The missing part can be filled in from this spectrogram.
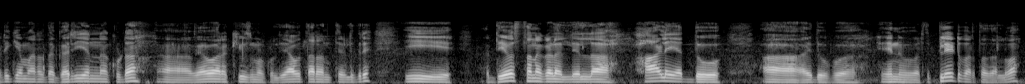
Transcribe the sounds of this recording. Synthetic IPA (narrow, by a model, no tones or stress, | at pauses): ɐɽikemaːɾad̪ɐɡɐɾijɐnːɐkuːɽɐʋjɐʋaːɾɐkjuːd͡ʒmaːɽkoɭid̪ujaːʋɐt̪ʰɐɾɐːnt̪ɐɦeːɭid̪ɾeiː | d̪ɛːʋɐst̪ʰɐnɐɡɐɭɐlːiɛlːɐhaːɭejɐd̪ːu | id̪ueːnuɐɾt̪pleːʈbɐɾt̪ɐd̪ɐlʋaː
